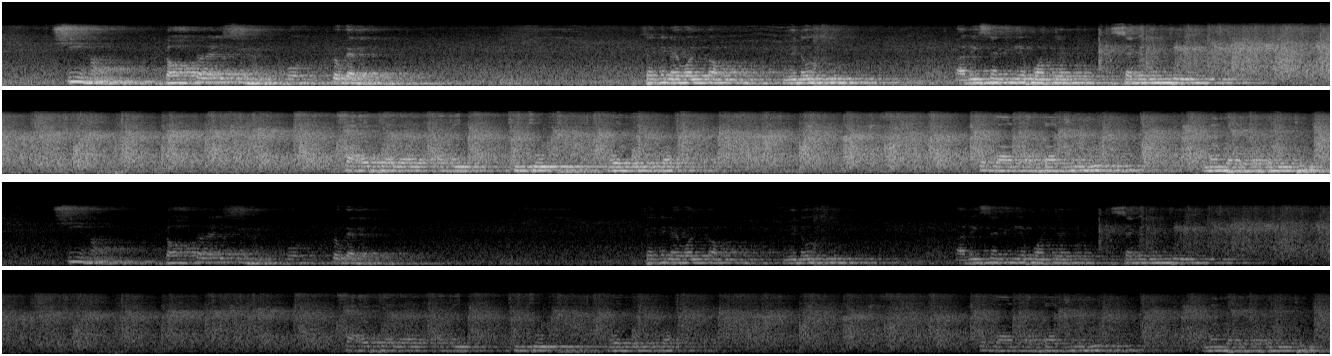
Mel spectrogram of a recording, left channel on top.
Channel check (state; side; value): quieter; right; 18.0 dB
